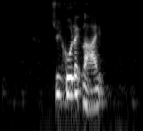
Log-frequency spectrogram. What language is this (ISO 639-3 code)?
yue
